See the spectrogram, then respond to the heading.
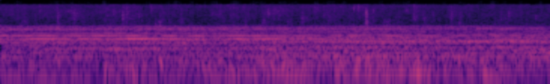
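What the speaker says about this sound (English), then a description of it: "What's with all the rain?" Steady rainfall in the video game Batman: Arkham Knight, a continuous soft hiss of rain on surfaces with a low rumbling undertone, quiet and unbroken with no voices.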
